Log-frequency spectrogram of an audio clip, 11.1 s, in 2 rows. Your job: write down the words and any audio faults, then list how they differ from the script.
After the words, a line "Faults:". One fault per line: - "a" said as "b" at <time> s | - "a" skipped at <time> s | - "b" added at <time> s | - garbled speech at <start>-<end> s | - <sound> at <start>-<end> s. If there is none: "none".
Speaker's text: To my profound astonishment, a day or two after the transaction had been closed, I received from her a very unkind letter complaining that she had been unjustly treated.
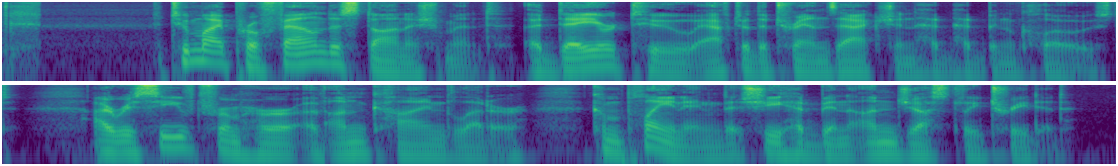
To my profound astonishment, a day or two after the transaction had had been closed, I received from her a unkind letter complaining that she had been unjustly treated.
Faults:
- "had" added at 4.7 s
- "very" skipped at 7.1 s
